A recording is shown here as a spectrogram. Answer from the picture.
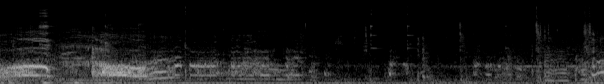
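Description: Hens clucking, loudest in the first second and a half, then quieter with a few scattered small clicks.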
